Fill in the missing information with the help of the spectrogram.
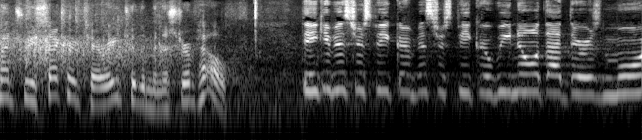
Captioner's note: some Applause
